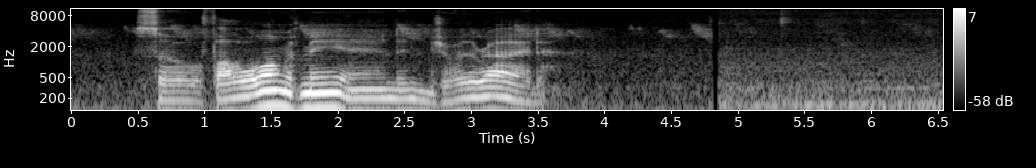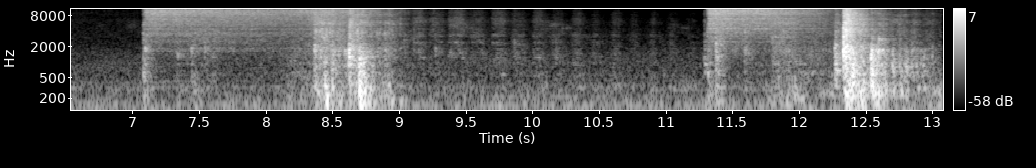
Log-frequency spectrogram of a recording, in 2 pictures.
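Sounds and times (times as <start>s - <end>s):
bursts of hissing noise: 5.0s - 13.0s.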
